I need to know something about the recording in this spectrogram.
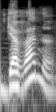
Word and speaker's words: Gaban: Et il s'appelle Gavan, mais en fait ça s'écrit Gaban, comme Gaban, parce que c'est le flic de l'espace, et donc ils l'ont appelé Gaban en référence à Jean Gabin.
